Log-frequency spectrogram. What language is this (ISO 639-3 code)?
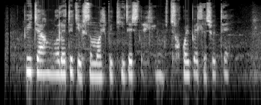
mon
